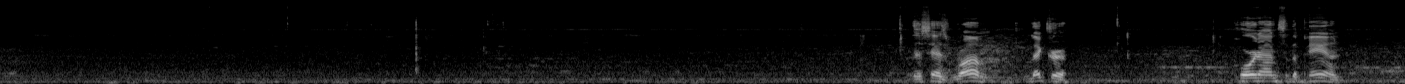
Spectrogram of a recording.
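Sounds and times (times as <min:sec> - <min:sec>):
faint chewing: 0:02.8 - 0:05.2.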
